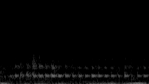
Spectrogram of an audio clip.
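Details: A round, winter-coated pet guinea pig gives a low, steady, faintly pulsing purr-like call lasting over a second during weigh-ins as it grows cold; guinea pig.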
